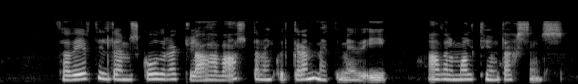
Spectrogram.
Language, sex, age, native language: Icelandic, female, 30-39, Icelandic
